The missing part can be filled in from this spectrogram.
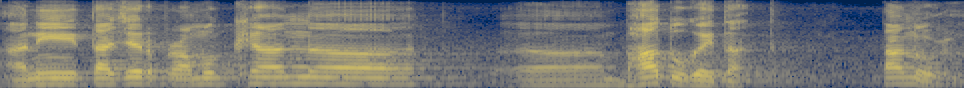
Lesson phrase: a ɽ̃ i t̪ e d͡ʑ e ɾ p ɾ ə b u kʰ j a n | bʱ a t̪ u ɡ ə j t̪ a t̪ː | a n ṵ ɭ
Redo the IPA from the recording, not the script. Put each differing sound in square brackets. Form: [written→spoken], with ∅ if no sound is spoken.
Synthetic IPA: a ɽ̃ i t̪ [e→a] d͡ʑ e ɾ p ɾ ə [b→m] u kʰ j a n | bʱ a t̪ u ɡ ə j t̪ a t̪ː | a n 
